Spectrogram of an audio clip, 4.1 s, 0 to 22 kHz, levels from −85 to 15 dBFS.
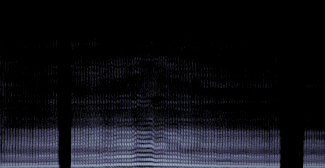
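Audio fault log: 0.72–0.90 s and 3.48–3.80 s, Bluetooth dropout: the music goes silent for about 0.16 s, then for about 0.30 s, and resumes further along as though it had played on underneath, likely because audio packets reached the headphones too late and were discarded.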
